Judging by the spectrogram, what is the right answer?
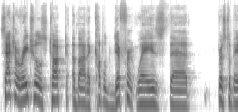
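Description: A man with a fairly high voice speaks at a moderate pace with lively intonation, recorded very cleanly against a silent background. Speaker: radio host. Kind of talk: radio DJ patter, jokey rock-and-roll hype. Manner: playful, enthusiastic.

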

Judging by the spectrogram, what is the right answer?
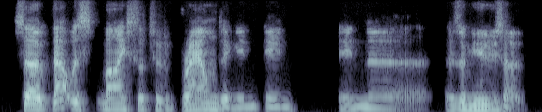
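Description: A bright, sharp tone with lively intonation comes through in a Mancunian accent at a very slow pace. The background is quiet. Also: man, medium pitch for a man. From Manchester, northern England. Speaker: musician and author. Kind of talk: casual chat. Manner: halting, many fillers and repeats.

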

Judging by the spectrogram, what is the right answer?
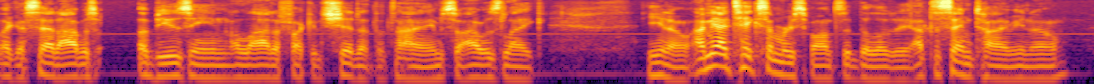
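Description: A man with an American accent, fairly low in pitch, at a fairly quick pace. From Los Angeles, US. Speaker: rock musician. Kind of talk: casual chat. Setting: studio.

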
